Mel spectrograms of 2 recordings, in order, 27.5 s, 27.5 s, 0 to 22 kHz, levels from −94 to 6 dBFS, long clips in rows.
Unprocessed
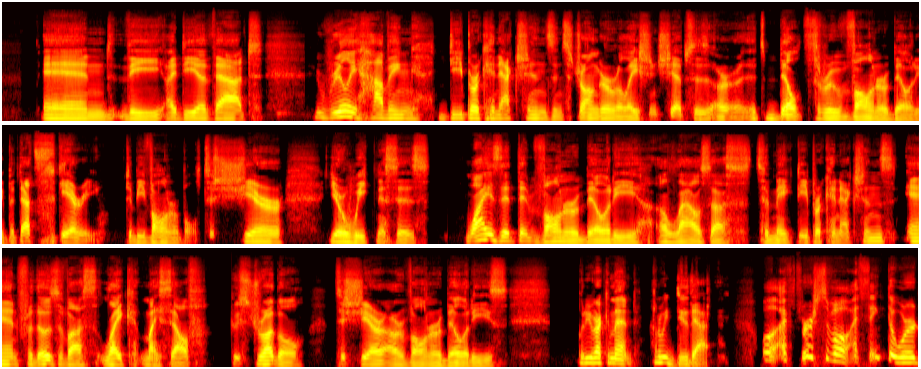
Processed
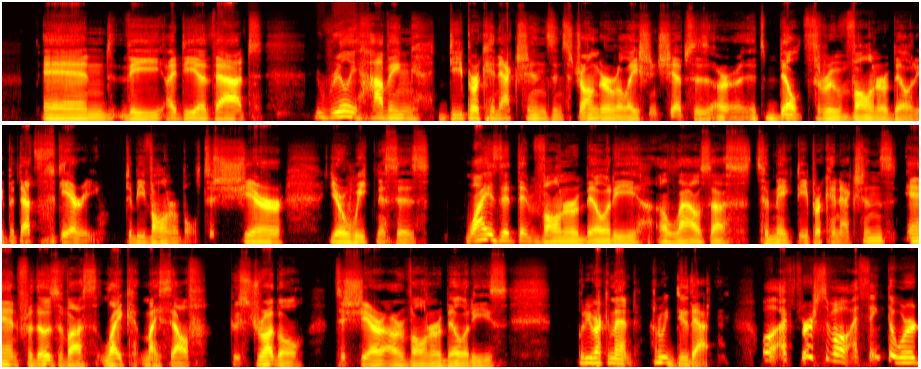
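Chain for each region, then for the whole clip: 2.41–3.68 block floating point 7-bit + bell 2400 Hz -13 dB 1.5 oct
whole clip: bell 1400 Hz +9 dB 0.48 oct; de-esser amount 55%; bell 310 Hz -5 dB 1.6 oct

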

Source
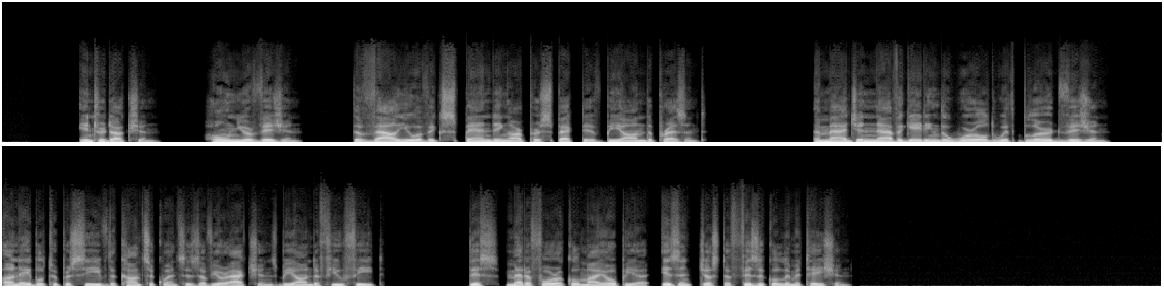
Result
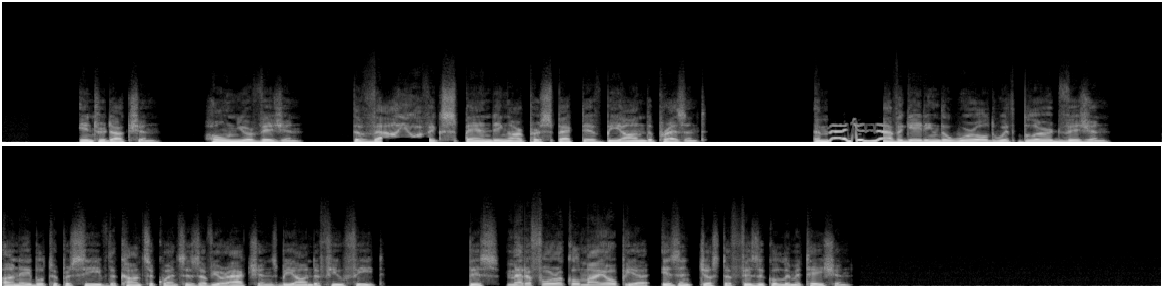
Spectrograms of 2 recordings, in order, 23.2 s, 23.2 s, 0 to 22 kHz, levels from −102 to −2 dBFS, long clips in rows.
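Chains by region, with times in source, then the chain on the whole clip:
3.79–4.28 steep high-pass 1000 Hz 96 dB/oct + compressor 5:1, threshold -30 dBFS
8.25–8.82 sine-wave speech + air absorption 250 m + mismatched tape noise reduction encoder only
16.41–17.87 HPF 960 Hz 6 dB/oct + high shelf 6400 Hz +9.5 dB
whole clip: LPF 4200 Hz 12 dB/oct; comb 6.6 ms, depth 47%; compressor 3:1, threshold -25 dBFS

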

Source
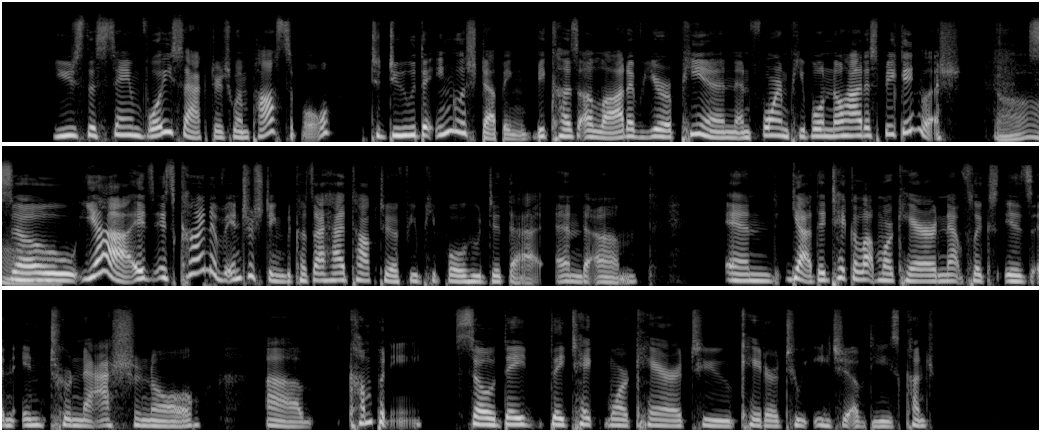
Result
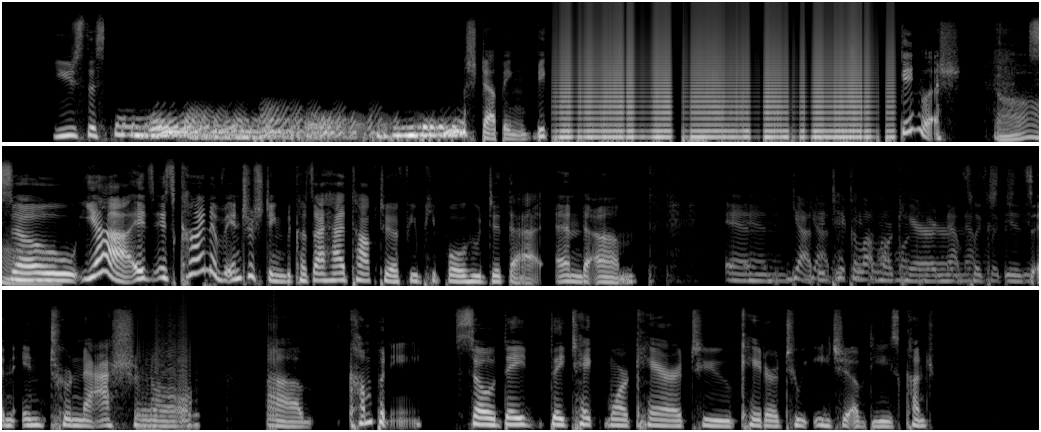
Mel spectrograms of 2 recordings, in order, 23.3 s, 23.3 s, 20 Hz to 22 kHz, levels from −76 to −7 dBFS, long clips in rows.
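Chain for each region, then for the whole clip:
0.76–3.47 inverse Chebyshev low-pass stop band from 1500 Hz, stop band 50 dB + reverse bouncing-ball echo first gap 50 ms, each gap 1.4×, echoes 6, each echo -2 dB
4.1–6.74 sample sorter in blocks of 256 samples + bell 580 Hz -14.5 dB 0.33 oct
12.5–15.49 compressor 2:1, threshold -50 dBFS + feedback echo 0.13 s, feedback 17%, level -6 dB
16.56–17.62 switching dead time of 0.21 ms + AM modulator 280 Hz, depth 85%
whole clip: dry

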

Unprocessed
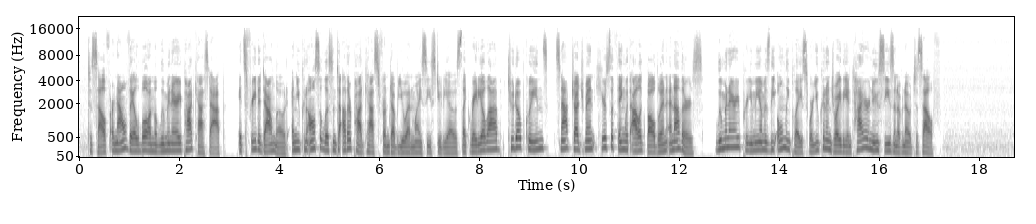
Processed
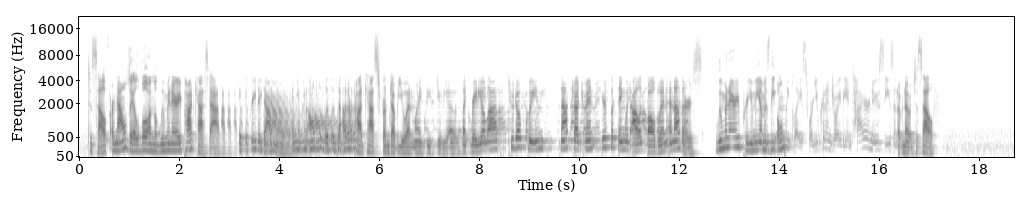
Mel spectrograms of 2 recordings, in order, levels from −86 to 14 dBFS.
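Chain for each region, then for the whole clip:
0.9–1.59 steep low-pass 10000 Hz 72 dB/oct + resonant high shelf 3500 Hz +8 dB, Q 3 + upward compressor, threshold -33 dBFS
2.72–5.53 tape spacing loss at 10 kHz 38 dB + feedback echo 0.122 s, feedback 57%, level -5 dB
6.64–12.18 air absorption 370 m + comb 2.8 ms, depth 73% + feedback echo 0.179 s, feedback 23%, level -17.5 dB
14.1–16.38 HPF 530 Hz + compressor 8:1, threshold -45 dBFS
whole clip: high shelf 3600 Hz -7.5 dB; notches 60/120/180/240/300/360/420/480/540/600 Hz; dynamic EQ 2000 Hz, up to +4 dB, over -44 dBFS, Q 0.95; gain -7 dB

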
